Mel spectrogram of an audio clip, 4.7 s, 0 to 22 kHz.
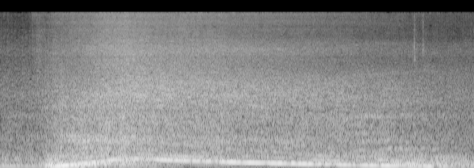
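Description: A 2003 MG ZR's four-cylinder petrol engine given one snap of the throttle for a MAP sensor test: the revs climb sharply for under a second, then fall slowly back toward idle over about three seconds.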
